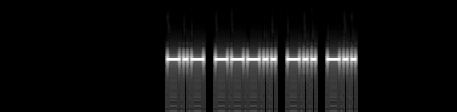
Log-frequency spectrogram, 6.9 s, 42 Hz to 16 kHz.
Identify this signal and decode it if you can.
Morse code, heard as a keyed tone, about 21 wpm, 700 Hz. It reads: K8DD
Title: USA Call Signs - 4 Characters - Repeated 3x - 20wpm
